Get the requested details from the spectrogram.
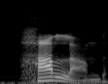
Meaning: Halland (a historical province in western Sweden)
- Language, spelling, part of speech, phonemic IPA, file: Swedish, Halland, proper noun, /ˈhaˌland/, Sv-Halland.ogg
